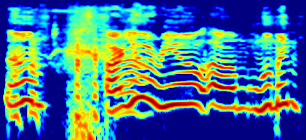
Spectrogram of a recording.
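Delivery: very high put-on voice; squeaky, drawn-out mock curiosity; game master role. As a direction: play the game master in hammed-up falsetto. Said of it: "I could be the G M".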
